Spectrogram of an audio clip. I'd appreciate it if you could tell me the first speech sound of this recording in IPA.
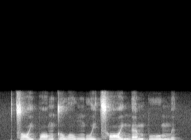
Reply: t͡s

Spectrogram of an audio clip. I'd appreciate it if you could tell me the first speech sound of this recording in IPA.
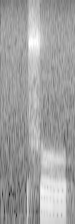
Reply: s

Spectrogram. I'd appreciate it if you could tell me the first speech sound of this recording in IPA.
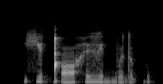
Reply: ç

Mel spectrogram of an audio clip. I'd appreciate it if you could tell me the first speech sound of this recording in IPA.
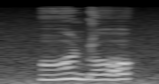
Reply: ɔ̃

